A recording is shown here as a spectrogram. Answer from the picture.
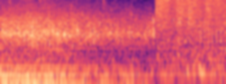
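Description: Low, muffled underwater rumble that cuts off abruptly about one and a half seconds in, giving way to a quieter, steady hiss of water around a boat.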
